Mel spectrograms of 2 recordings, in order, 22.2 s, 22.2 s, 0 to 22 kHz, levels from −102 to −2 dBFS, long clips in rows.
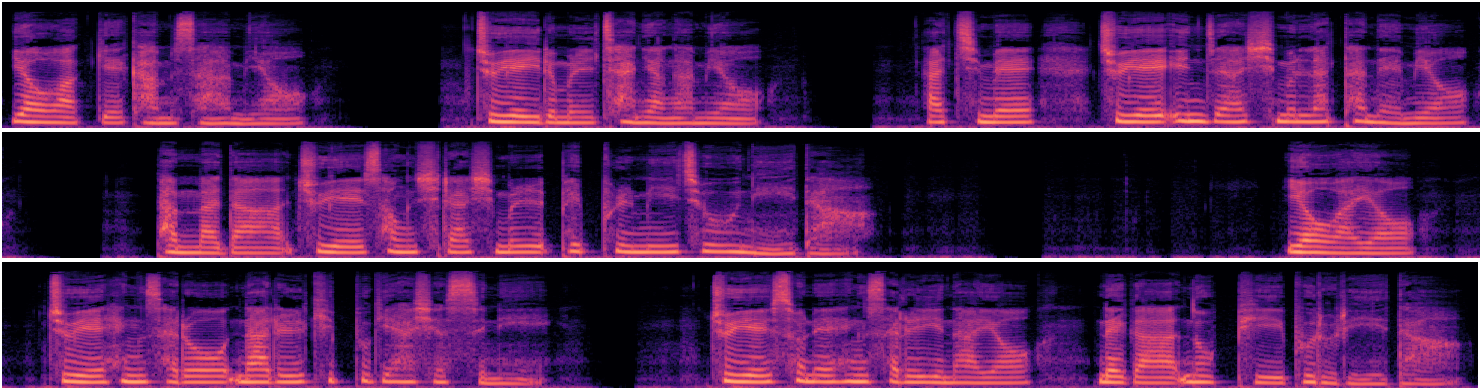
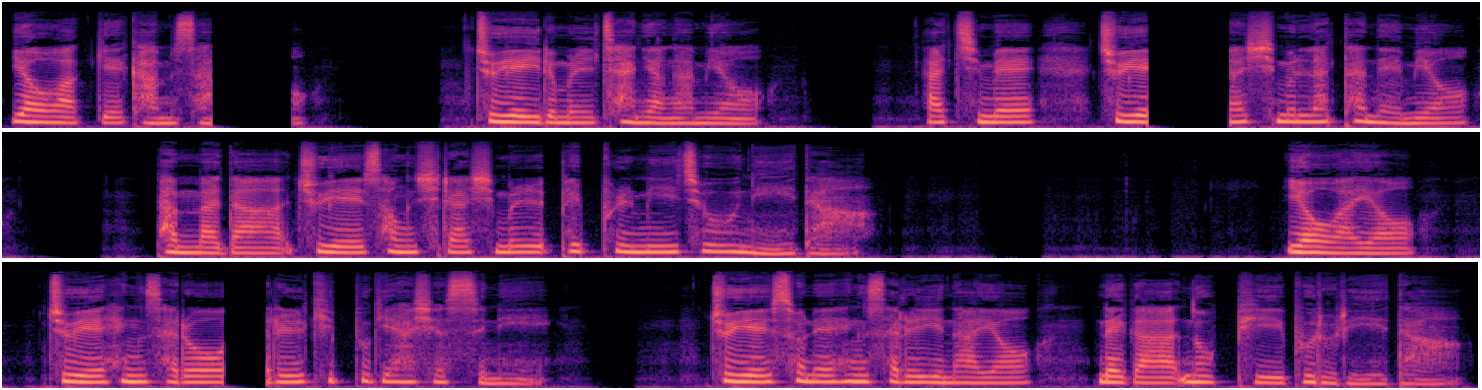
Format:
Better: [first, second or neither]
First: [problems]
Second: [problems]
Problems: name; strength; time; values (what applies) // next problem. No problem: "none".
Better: first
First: none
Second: audio cutting out; at 1 s, at 5.5 s and at 16 s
